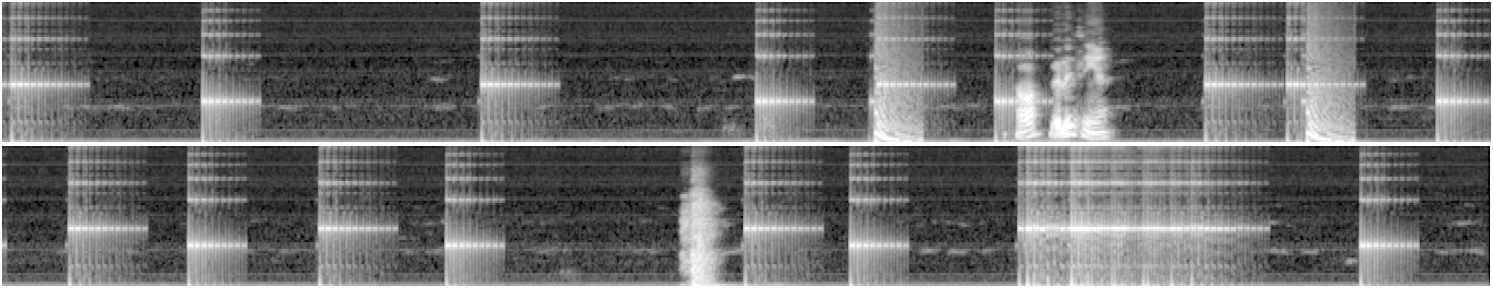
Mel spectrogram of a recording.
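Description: Electronic game blips ring out each time a ball bounces off a paddle and bricks.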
